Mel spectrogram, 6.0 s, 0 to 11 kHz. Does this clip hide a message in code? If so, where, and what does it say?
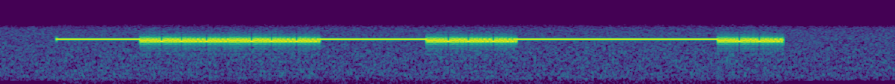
Yes: 300-baud modem data (Bell 103 tones) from 0.4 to 5.2 s, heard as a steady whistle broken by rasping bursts, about 300 baud, 200 Hz shift.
